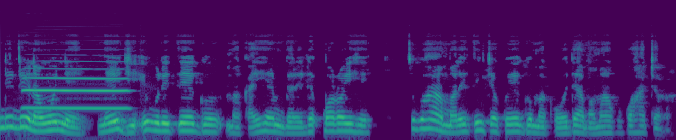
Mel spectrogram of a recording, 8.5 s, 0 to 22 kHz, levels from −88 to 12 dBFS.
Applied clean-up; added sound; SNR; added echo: none; Wind instrument, woodwind instrument; -2 dB; none.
